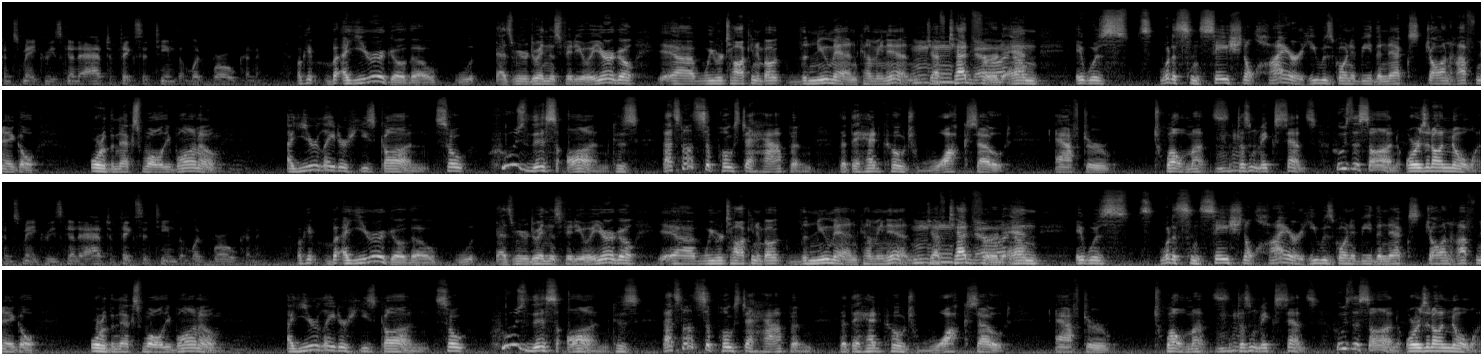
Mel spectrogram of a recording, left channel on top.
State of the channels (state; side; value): normal; both; correlation 0.69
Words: maker. He's going to have to fix a team that looked broken. Okay, but a year ago, though, as we were doing this video a year ago, we were talking about the new man coming in, Jeff Tedford, and it was, what a sensational hire. He was going to be the next John Hufnagel or the next Wally Buono. A year later, he's gone. So who's this on? Because that's not supposed to happen, that the head coach walks out after 12 months. It doesn't make sense. Who's this on? Or is it on no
